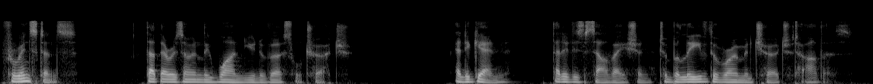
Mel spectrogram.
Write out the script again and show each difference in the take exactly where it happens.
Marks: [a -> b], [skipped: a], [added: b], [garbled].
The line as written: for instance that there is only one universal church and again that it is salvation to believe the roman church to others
for instance that there is only one universal church and again that it is salvation to believe the roman church to others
